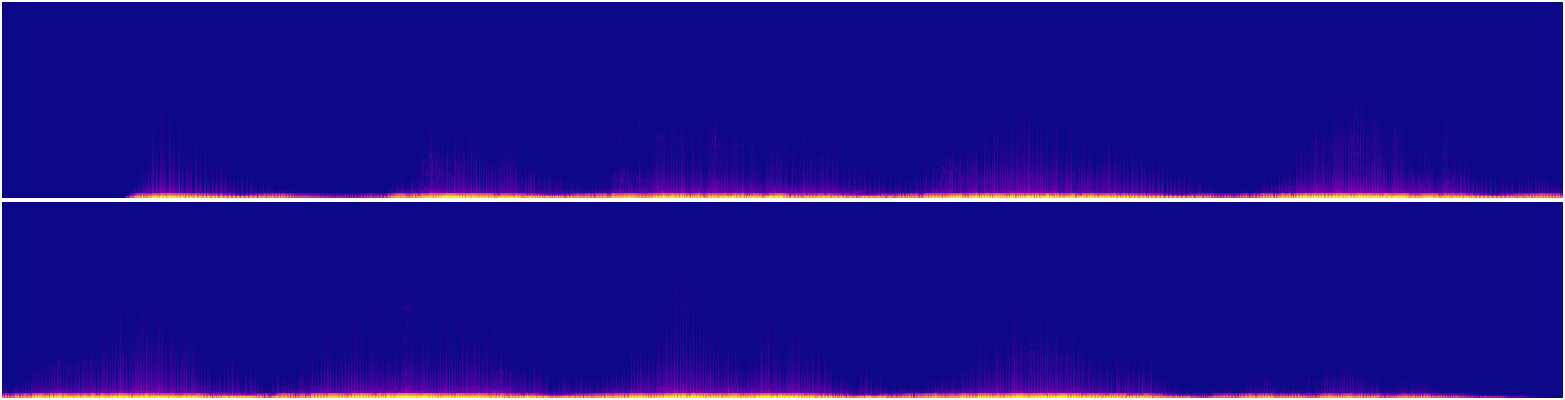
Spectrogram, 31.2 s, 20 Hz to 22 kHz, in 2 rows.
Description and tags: Mchn AmbienceAB
Part of a Synthetic Machinery Audio Pack that i've created.
amSynth and a load of various Ladspa, LV2 filters used. Enjoy!
Sci-fi, Machinery, Machine, Synthetic, Mechanical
